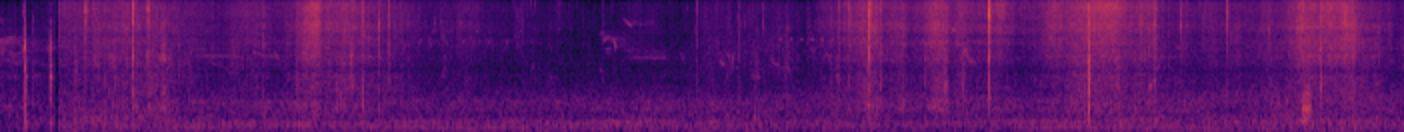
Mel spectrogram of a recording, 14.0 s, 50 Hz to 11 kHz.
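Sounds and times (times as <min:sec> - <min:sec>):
twigs snapping: 0:00.5 - 0:05.4, 0:06.9 - 0:14.0
footsteps on dry leaves: 0:00.6 - 0:14.0.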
